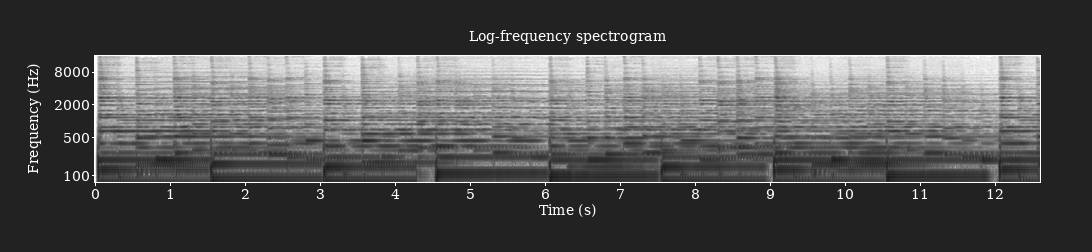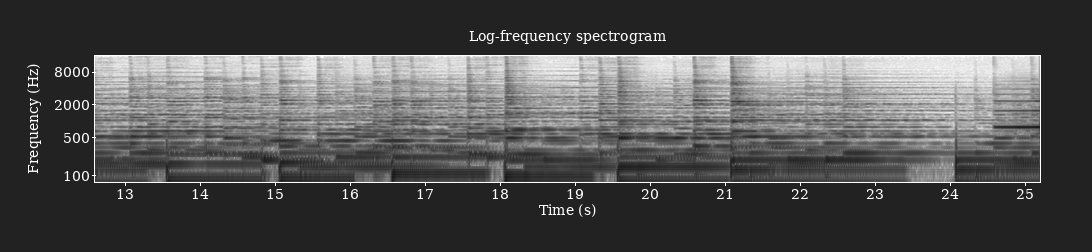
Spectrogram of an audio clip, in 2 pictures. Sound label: Musicbox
